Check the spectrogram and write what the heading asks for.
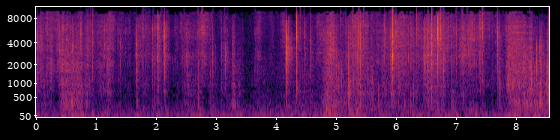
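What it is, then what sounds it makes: Gym chalk chunks being crushed. Bare fingertips with red-painted nails squeeze and rub a pile of white, powdery gym chalk chunks (magnesium carbonate) on a grey surface, crushing the solid, crumbly pieces into powder. The result is a close, dry stream of bright crackling crunches and soft crumbling rustle, with sharper snaps as harder bits break.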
